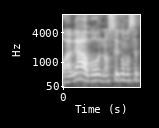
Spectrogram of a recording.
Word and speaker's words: Agabo: levantándose un profeta llamado Ágabo o Agabo, no sé cómo se pronunciará. No tiene acento en nada, así que es Ok, Agabo, un profeta llamado Agabo,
